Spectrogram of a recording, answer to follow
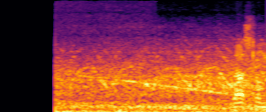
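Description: Emergency vehicle siren wailing, a slow falling tone.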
